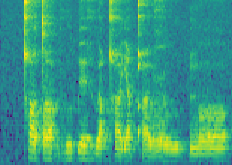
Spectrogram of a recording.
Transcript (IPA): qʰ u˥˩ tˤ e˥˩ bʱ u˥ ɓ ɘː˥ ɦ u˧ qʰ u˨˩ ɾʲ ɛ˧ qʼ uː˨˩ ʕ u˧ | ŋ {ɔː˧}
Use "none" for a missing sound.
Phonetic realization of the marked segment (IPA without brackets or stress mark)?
ɔː˧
